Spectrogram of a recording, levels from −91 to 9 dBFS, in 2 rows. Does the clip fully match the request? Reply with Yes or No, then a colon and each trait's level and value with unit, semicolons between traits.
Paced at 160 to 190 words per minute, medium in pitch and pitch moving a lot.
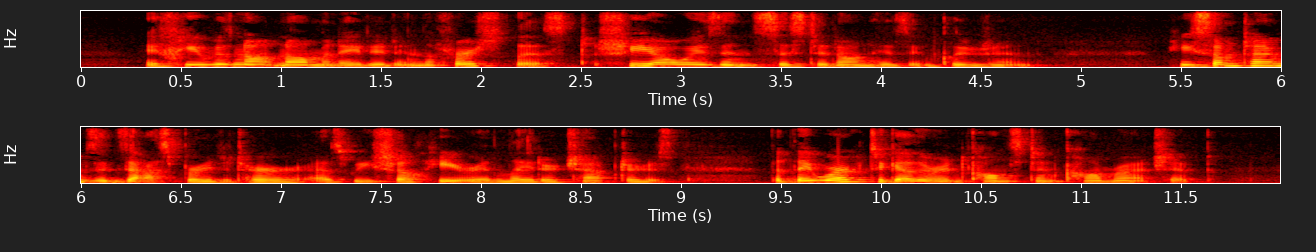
Yes: average, 165 wpm; medium, 160 Hz; wide, 6.8 semitones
